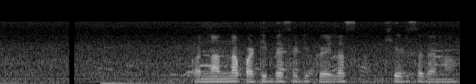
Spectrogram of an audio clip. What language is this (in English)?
Marathi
